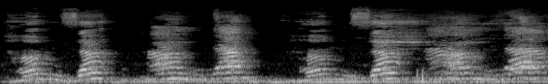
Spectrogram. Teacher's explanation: جو حلق کا، گلے کا سب سے نچلا حصہ ہے سینے کی طرف، وہاں سے یہ حرف حمزہ ادا ہوتا ہے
